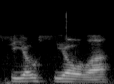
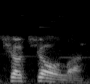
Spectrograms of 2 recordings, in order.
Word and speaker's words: Ciociola: your last name well two ways of pronouncing it one of the anglicized way is ciosiola oh like coca-cola okay and the other way would be chochola in the italians okay so i i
